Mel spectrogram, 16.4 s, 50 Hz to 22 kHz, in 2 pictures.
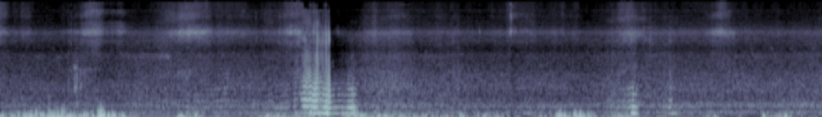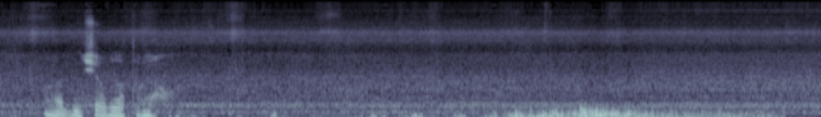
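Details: Honey bees at a keeper's hives on 8 May 2023, with honey stores in mind during cold weather: a low, steady swarming hum broken by short bursts of a man talking and scattered knocks.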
